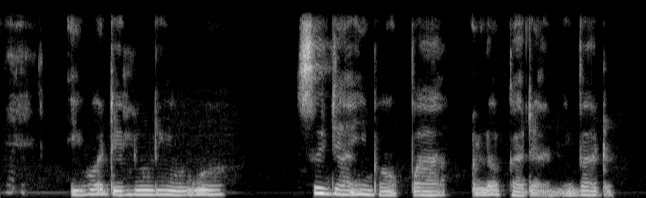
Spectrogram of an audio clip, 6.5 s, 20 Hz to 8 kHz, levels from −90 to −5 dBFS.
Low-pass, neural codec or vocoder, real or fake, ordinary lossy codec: 7.2 kHz; vocoder, 44.1 kHz, 128 mel bands, Pupu-Vocoder; fake; none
